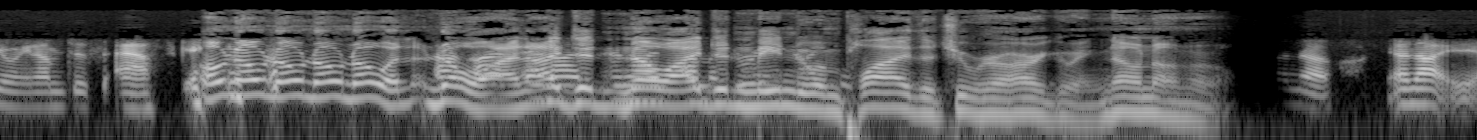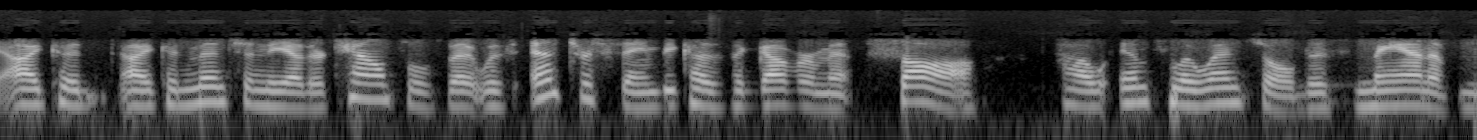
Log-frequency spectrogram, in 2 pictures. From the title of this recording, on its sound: Open Phone Friday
